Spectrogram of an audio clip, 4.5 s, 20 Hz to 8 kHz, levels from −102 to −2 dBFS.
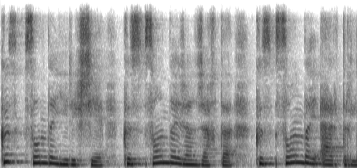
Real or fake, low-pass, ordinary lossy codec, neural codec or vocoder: real; 7.2 kHz; Opus, 64 kbps; none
